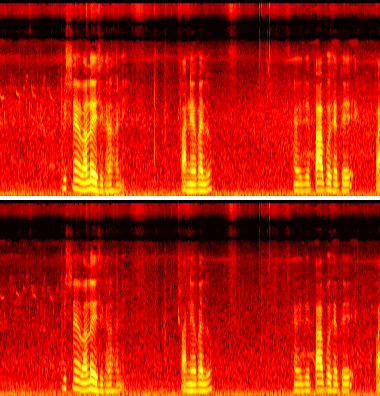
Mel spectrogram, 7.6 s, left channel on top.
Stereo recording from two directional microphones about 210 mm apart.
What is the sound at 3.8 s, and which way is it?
Speech, 15° right (ahead or behind).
